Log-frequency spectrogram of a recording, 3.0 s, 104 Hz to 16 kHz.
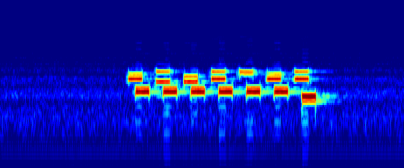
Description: Multi-frequency trunk signalling (R2, with the far end's replies), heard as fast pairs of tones, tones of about 100 ms, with hum and room echo. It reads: 5728058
